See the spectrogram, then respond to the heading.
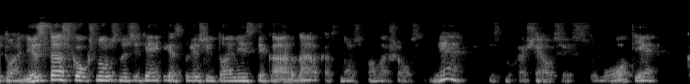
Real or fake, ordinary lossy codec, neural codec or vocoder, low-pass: fake; Opus, 24 kbps; codec, 16 kHz, 4.8 kbps, FACodec; 7.2 kHz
